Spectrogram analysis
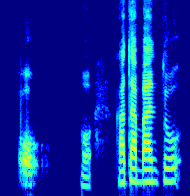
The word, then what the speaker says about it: を: kata bantu wo ditulisnya pakai O dibacanya apa Marco? Oh, Oh, kata bantu E ditulis pakai apa Marco?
